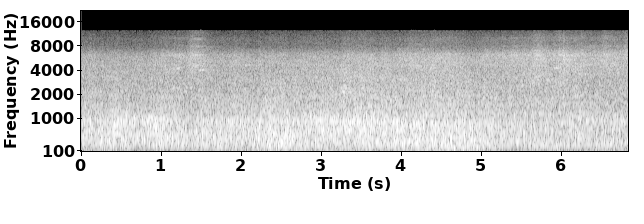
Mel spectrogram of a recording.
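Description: Freight train rolling across a steel truss bridge overhead, making a steady, loud noise of wheels and cars.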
